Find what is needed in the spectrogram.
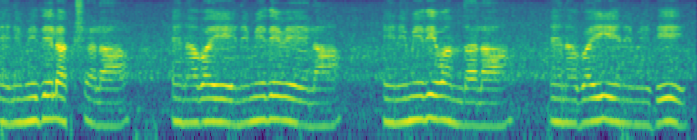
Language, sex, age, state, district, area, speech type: Telugu, female, 60+, Andhra Pradesh, East Godavari, rural, spontaneous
